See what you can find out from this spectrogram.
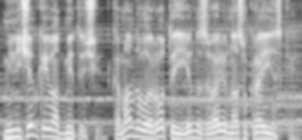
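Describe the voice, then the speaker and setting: A man's voice: mid-range voice, expressive, fast, lightly acted. A man playing a former collaborator giving testimony in a radio drama, in a plain, grumbling way. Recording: radio play with music underneath.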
